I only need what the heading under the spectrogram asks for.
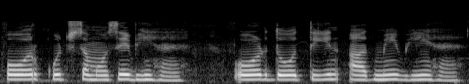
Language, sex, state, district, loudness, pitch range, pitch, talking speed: Hindi, female, Uttar Pradesh, Saharanpur, -14 LUFS, 210-230 Hz, 220 Hz, 140 wpm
